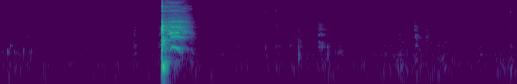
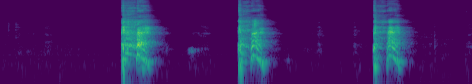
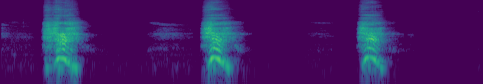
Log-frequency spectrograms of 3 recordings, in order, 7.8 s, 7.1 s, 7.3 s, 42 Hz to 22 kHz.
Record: {"cough_length": "7.8 s", "cough_amplitude": 11779, "cough_signal_mean_std_ratio": 0.15, "three_cough_length": "7.1 s", "three_cough_amplitude": 22131, "three_cough_signal_mean_std_ratio": 0.28, "exhalation_length": "7.3 s", "exhalation_amplitude": 12649, "exhalation_signal_mean_std_ratio": 0.32, "survey_phase": "beta (2021-08-13 to 2022-03-07)", "age": "65+", "gender": "Female", "wearing_mask": "No", "symptom_none": true, "smoker_status": "Ex-smoker", "respiratory_condition_asthma": false, "respiratory_condition_other": false, "recruitment_source": "REACT", "submission_delay": "2 days", "covid_test_result": "Negative", "covid_test_method": "RT-qPCR"}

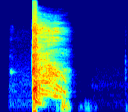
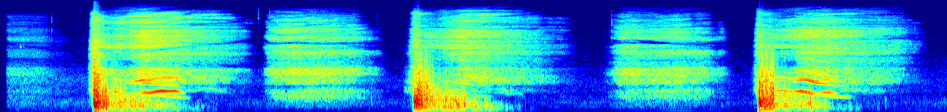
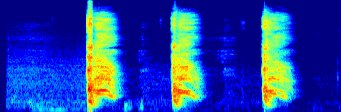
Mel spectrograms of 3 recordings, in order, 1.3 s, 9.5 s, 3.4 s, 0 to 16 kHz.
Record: {"cough_length": "1.3 s", "cough_amplitude": 32768, "cough_signal_mean_std_ratio": 0.32, "exhalation_length": "9.5 s", "exhalation_amplitude": 32768, "exhalation_signal_mean_std_ratio": 0.37, "three_cough_length": "3.4 s", "three_cough_amplitude": 32768, "three_cough_signal_mean_std_ratio": 0.33, "survey_phase": "beta (2021-08-13 to 2022-03-07)", "age": "45-64", "gender": "Male", "wearing_mask": "No", "symptom_none": true, "smoker_status": "Ex-smoker", "respiratory_condition_asthma": false, "respiratory_condition_other": false, "recruitment_source": "REACT", "submission_delay": "2 days", "covid_test_result": "Negative", "covid_test_method": "RT-qPCR", "influenza_a_test_result": "Negative", "influenza_b_test_result": "Negative"}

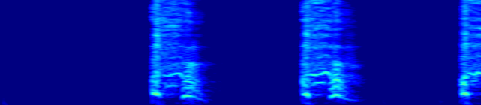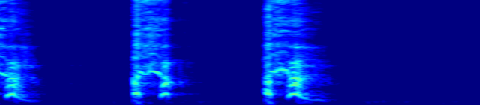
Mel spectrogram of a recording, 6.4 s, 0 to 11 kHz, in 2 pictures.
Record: {"cough_length": "6.4 s", "cough_amplitude": 8591, "cough_signal_mean_std_ratio": 0.38, "survey_phase": "beta (2021-08-13 to 2022-03-07)", "age": "65+", "gender": "Male", "wearing_mask": "No", "symptom_none": true, "smoker_status": "Never smoked", "respiratory_condition_asthma": false, "respiratory_condition_other": false, "recruitment_source": "REACT", "submission_delay": "2 days", "covid_test_result": "Negative", "covid_test_method": "RT-qPCR", "influenza_a_test_result": "Negative", "influenza_b_test_result": "Negative"}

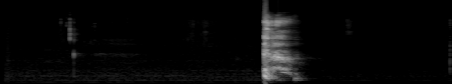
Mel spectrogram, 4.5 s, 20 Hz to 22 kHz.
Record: {"cough_length": "4.5 s", "cough_amplitude": 32768, "cough_signal_mean_std_ratio": 0.18, "survey_phase": "beta (2021-08-13 to 2022-03-07)", "age": "65+", "gender": "Female", "wearing_mask": "No", "symptom_none": true, "smoker_status": "Ex-smoker", "respiratory_condition_asthma": false, "respiratory_condition_other": false, "recruitment_source": "REACT", "submission_delay": "6 days", "covid_test_result": "Negative", "covid_test_method": "RT-qPCR", "influenza_a_test_result": "Unknown/Void", "influenza_b_test_result": "Unknown/Void"}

